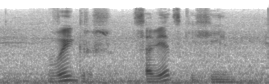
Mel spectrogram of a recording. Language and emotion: Russian, neutral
